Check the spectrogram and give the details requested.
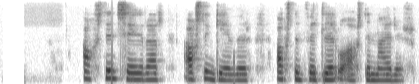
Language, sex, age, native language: Icelandic, female, 11, Icelandic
